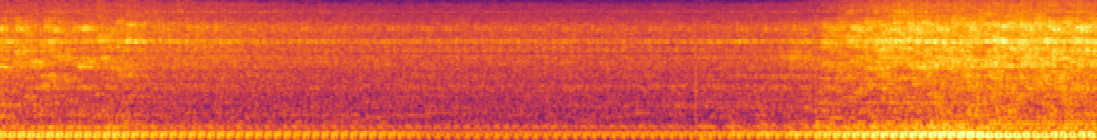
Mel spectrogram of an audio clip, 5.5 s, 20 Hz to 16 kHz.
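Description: A BMW M3 engine idles steadily while warming up to operating temperature, a low continuous rumble that swells slightly louder near the end, with no talk over it.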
